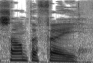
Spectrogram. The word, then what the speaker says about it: Santa Fe: is the new Hyundai Santa Fe and that rhymes with it's very cold and gray today but don't you worry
